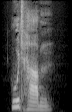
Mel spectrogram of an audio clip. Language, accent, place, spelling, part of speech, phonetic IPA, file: German, Germany, Berlin, Guthaben, noun, [ˈɡuːtˌhaːbn̩], De-Guthaben.ogg
- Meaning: balance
